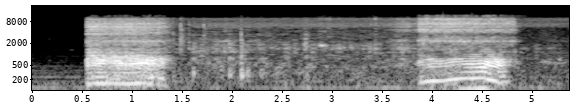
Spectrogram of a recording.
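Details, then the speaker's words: Woman snoring during sleep, recording possibly made by her partner: two loud, harsh, hissing snores with a short quiet breath between them. "oh no she's lightweight but she's snoring but let's listen to this"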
